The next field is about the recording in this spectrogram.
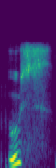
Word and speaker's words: Aass: One Norwegian beer spelled A-A-S-S, which is pronounced oos.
